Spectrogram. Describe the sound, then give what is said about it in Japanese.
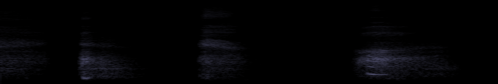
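Deep breathing: four slow, airy breaths separated by silence, the last one the longest, quiet and with no speech. “すまぬ、少し深呼吸をさせてくれ。”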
